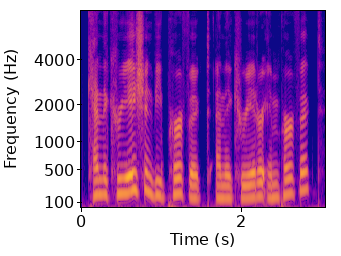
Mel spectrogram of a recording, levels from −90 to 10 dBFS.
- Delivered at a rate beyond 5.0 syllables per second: No, 4.9 syllables/s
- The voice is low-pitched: No, medium, 170 Hz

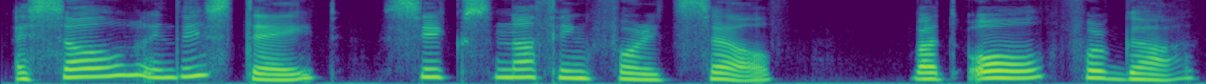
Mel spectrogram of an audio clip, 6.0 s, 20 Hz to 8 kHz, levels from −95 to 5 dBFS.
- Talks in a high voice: Yes, high, 245 Hz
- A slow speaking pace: Yes, slow, 130 wpm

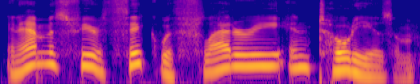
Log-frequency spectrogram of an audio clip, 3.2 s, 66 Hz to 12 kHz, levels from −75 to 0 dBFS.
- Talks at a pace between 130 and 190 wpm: Yes, slow, 135 wpm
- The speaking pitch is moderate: Yes, medium, 165 Hz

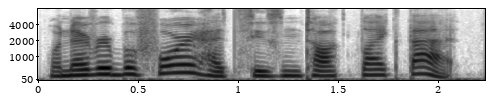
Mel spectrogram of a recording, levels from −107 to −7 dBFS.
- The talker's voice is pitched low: No, high, 230 Hz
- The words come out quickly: No, average, 190 wpm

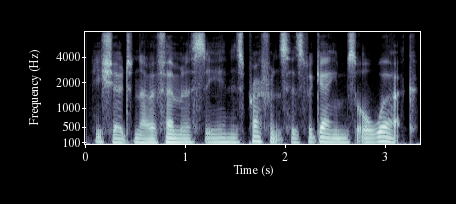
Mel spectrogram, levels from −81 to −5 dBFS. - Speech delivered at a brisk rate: No, average, 195 wpm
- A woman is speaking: No, male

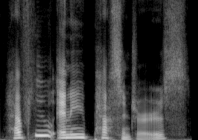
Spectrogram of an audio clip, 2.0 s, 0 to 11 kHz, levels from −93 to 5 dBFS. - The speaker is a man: No, female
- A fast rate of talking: No, slow, 120 wpm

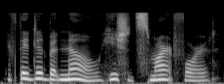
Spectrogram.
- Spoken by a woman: Yes, female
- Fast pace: Yes, fast, 270 wpm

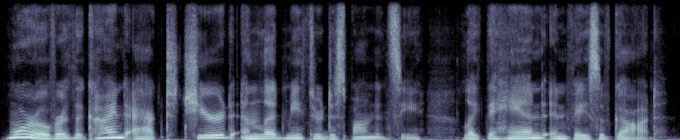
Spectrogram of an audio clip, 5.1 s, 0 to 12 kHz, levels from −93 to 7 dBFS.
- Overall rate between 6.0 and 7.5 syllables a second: No, 4.9 syllables/s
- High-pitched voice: No, medium, 175 Hz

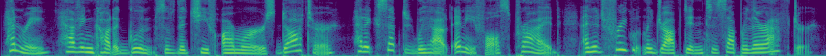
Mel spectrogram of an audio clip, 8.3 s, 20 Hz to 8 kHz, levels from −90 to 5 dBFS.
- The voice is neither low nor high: No, high, 210 Hz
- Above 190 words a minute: No, average, 175 wpm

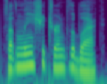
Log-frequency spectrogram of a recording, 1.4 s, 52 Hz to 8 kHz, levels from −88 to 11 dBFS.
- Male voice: Yes, male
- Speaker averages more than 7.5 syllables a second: No, 6.8 syllables/s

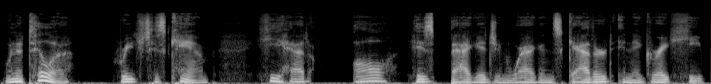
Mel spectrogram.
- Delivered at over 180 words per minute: No, average, 145 wpm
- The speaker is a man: Yes, male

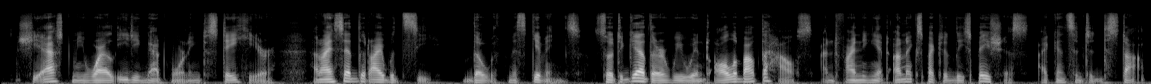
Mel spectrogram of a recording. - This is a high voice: No, very low, 90 Hz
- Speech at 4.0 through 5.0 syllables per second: No, 5.4 syllables/s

